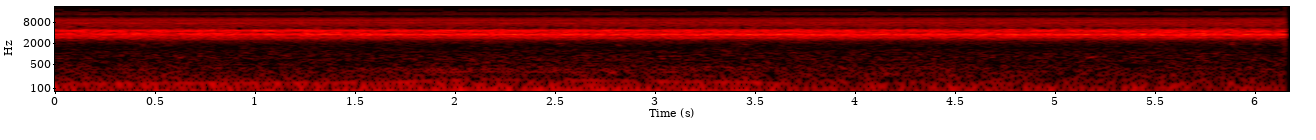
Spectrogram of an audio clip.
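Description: Cicadas sing in a steady, shrill, unbroken buzz that holds at one level throughout.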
